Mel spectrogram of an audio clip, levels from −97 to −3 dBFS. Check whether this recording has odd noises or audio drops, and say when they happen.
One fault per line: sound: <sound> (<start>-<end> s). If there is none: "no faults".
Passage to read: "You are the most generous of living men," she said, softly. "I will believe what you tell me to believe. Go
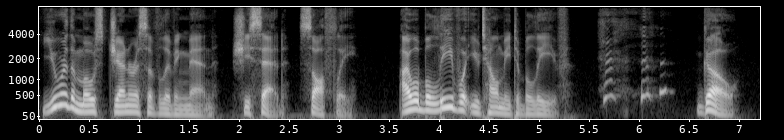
sound: laugh (5.6-6.4 s)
